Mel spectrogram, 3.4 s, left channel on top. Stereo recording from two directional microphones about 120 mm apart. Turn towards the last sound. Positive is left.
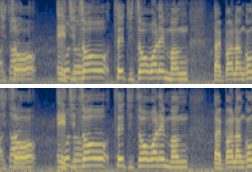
turn(degrees=5)  # may be behind; listen again after turning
